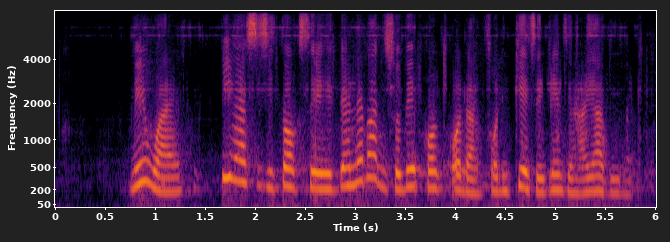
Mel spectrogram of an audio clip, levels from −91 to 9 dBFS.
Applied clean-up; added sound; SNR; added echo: neural separator model SepFormer DNS4.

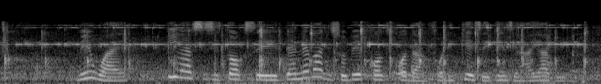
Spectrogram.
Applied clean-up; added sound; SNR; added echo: none; Livestock, farm animals, working animals; 4 dB; none.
